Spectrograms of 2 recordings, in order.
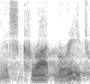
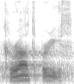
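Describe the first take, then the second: First: The words end in a hard T sound. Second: The words end in a soft TH sound. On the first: The speaker calls it right. "with a hard T" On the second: The speaker calls it wrong. "not a soft T, the way I had said it"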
